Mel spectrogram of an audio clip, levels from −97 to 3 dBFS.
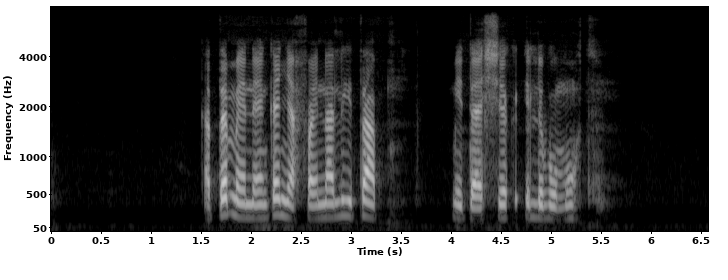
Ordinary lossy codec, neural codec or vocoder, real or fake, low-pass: none; none; real; 7.2 kHz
